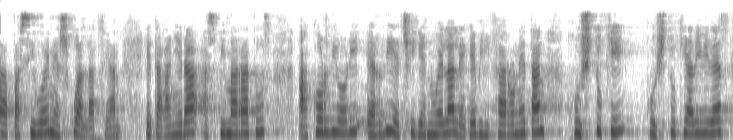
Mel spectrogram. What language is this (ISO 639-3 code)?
eus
